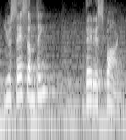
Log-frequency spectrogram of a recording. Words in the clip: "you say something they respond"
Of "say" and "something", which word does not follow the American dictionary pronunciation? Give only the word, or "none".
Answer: something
